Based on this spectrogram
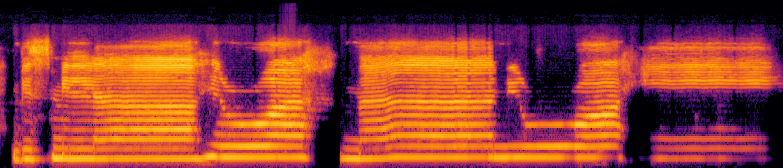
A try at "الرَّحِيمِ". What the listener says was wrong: یہ جو ہے نا ہیم ہیم بس نہیں اس کو گننا کر کے لمبا نہیں کرنا اس کو.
